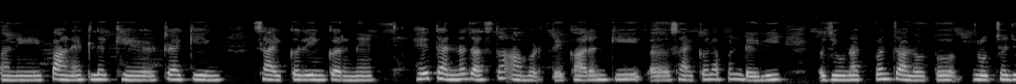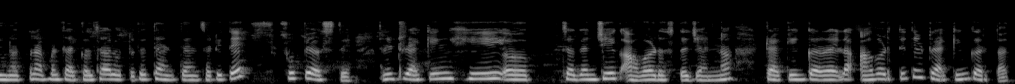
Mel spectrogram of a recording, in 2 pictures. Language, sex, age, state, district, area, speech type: Marathi, female, 18-30, Maharashtra, Thane, urban, spontaneous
